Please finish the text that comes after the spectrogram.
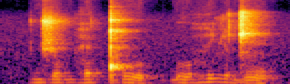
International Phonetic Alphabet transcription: d͡ʒobʱɛǃʰu | ɓu ɦɨʎɛɖ͡ʐẽ

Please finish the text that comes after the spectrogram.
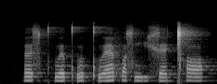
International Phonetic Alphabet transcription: ɜskʷʰækʷʼɑ kʷʼæfɒs ŋixɛǀʰɒ

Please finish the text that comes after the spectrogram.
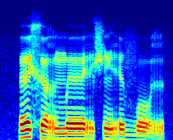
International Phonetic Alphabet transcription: ɘxʲɔr mɘːrʃĩrɾɨ vor

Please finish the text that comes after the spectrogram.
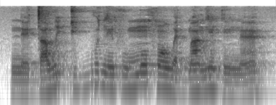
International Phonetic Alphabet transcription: ne˨ta˨˦ wi˦˨ki˧ɡ͡bu˦ dĩ˧fu˧ mũ˦ fɔ̃˦ wɛ˧ɡ͡bã˦ dĩ˦˨ tĩ˨nɛ̃˨˦

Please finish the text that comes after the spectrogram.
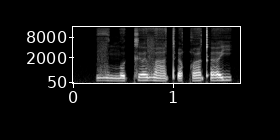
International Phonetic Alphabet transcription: vuŋokʲɔɐ̯ vatʼi qʷɜkʼɜj

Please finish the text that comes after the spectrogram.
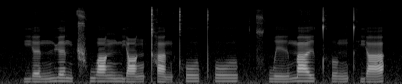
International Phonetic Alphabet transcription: jɛ˧˥nn̪ɥɛ˥˩nʈ͡ʂʰwɑ˥ŋ mjɑ˧˥ŋkʰa˨˩nkʰo˥ʊ̯pʰo˥ʊ̯ | t͡sʰwe˧˥ɪ̯ma˥ɪ̯ t̪ʰɤ˧˥ŋt̪ʰjä˧˥

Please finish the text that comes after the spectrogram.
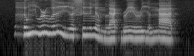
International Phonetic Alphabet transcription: hə˧˥wɲu˧˥ɹu˧˥ə̯ ɣi˧ə̯ sɨ˧lə˨˩m la˨˩k̚ɹe˨˩ɹi˨˩˨ə̯ ŋa˨˩t̚

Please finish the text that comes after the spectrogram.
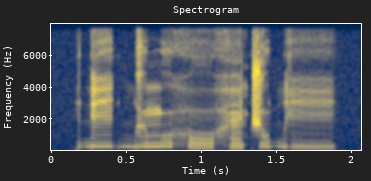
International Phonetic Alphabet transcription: ɗiː˦ ɡ͡bɨ˦mu˦hoː˨ hɛ̃˨t͡ʃu˦ ɓiː˨

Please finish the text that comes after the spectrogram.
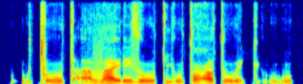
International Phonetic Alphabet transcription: ʔṵǀuːta̰ vaɪ̯ɾizuːtjut ʕɔtuɪ̯ kʲṵ

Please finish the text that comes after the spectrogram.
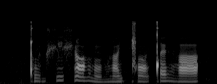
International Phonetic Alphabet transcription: ǃu˧dʃi˦ʃɑ̃˦ ɦõ˨ ɦã˧jǁɑ̃˧ǃɛ˦ ɦa˧

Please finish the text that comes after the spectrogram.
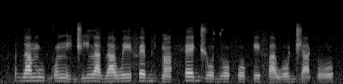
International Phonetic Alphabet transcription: da˦mu˦˨ ɡo˧ni˨d͡ʒi˧ la˧ da˦ we˦fɛ˦bi˦˨k͡pã˨˦ hɛ˦ d͡ʒo˧do˧ fo˧ke˧fa˨ wo˧d͡ʒa˨ko˨˦

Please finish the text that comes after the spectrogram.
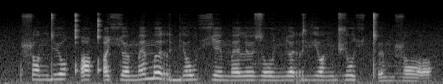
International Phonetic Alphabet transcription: ɬɔndyw qʼɔqʼəçœm ɛmər bʲɔw çem ɛløzo ɲœrvʲɔnd͡ʒoç tʼømɮɔ

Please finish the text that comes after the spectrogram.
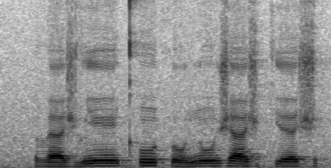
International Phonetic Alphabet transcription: ðæ˨ʒlʲẽː˦ kʰũ˦θo˨ nũ˦ʒæ˦ʒkʲɛ˦ʒ

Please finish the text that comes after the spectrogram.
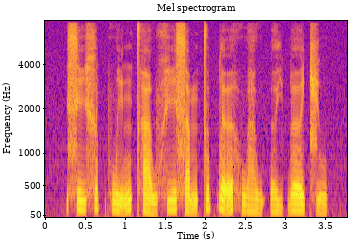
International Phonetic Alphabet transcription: si˧xə˦˥p̚hwḭ˧˥n t̪ʰa˧˩wxi˧sa̰˧˨m t̪ə˦˥p̚lə̰ː˧˥hwa̤˨˩w ʔə̤˨˩jɓəː˧t͡ɕu˨˩k̚

